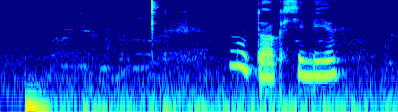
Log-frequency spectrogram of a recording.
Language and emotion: Russian, sad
